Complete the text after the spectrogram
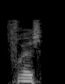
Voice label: "frech", German; adjectives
